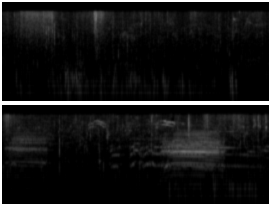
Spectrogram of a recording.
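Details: Boer goats, a South African farm breed, bleating twice in the second half: a shaky quavering cry, then a louder, longer one, following low background rustling and handling noise.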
